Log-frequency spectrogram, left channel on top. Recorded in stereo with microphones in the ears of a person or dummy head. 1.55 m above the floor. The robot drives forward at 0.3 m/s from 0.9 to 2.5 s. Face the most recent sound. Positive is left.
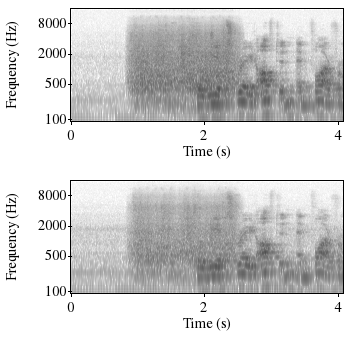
turn(degrees=15)  # may be behind; listen again after turning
